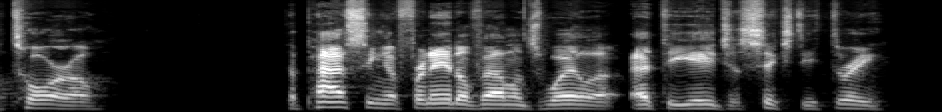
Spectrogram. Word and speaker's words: Valenzuela: is the most influential Los Angeles Dodger ever Valenzuela I mean what he did in LA and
